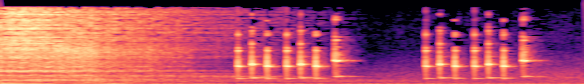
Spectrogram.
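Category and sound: household object, telephone ringing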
